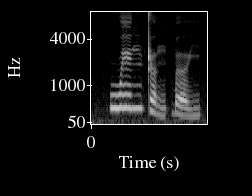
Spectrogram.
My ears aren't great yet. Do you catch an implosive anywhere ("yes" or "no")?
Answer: yes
